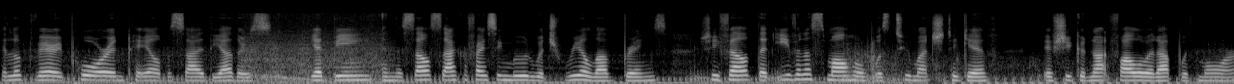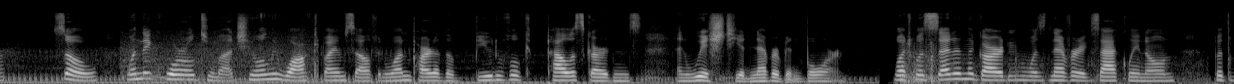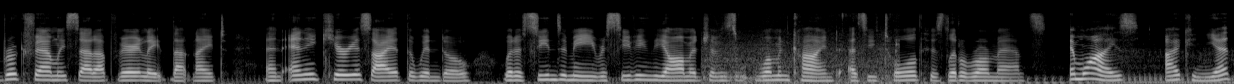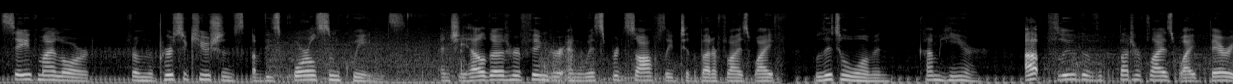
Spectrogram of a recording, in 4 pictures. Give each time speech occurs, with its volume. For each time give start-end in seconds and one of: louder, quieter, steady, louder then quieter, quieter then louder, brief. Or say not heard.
0.0-49.3 steady.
